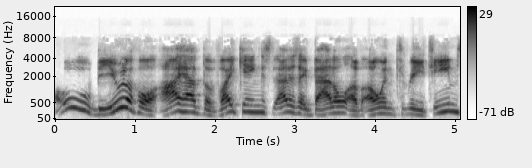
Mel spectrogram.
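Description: The delivery comes at a fairly slow pace. There are hardly any pauses. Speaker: podcast host. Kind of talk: casual chat. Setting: outdoors at a park, remote recording.

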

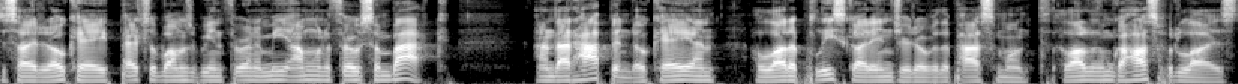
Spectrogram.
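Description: A man with an Irish accent speaks at a very fast pace and medium pitch. The recording is very clean with a silent background. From Republic of Ireland. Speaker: podcast host. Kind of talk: casual solo monologue. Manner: animated.

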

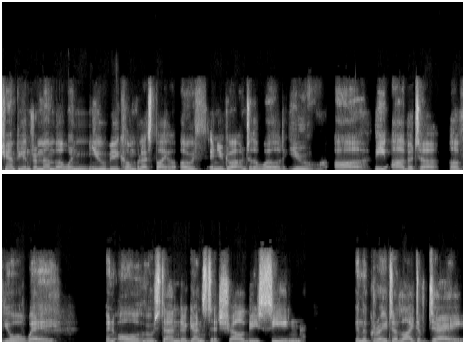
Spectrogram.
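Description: A man puts on a raspy character voice at a fairly low pitch. He speaks at a fairly slow pace. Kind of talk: flat, declamatory tone. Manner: shouting loudly.

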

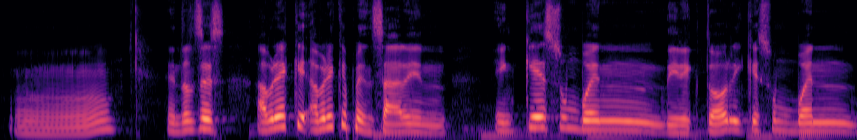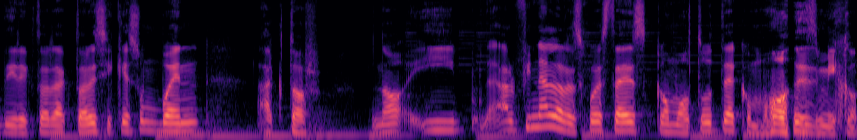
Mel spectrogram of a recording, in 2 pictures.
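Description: A man's fairly high voice, lively in intonation and animated in tone, at a fairly slow pace, on a very clean recording with a silent background. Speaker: podcast co-host, arts student. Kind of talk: casual comedic chat.

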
